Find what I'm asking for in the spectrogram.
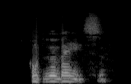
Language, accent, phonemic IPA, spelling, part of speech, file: French, Canada, /kɔ̃.tʁə.vɛ̃s/, contrevinssent, verb, LL-Q150 (fra)-contrevinssent.wav
- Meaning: third-person plural imperfect subjunctive of contrevenir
